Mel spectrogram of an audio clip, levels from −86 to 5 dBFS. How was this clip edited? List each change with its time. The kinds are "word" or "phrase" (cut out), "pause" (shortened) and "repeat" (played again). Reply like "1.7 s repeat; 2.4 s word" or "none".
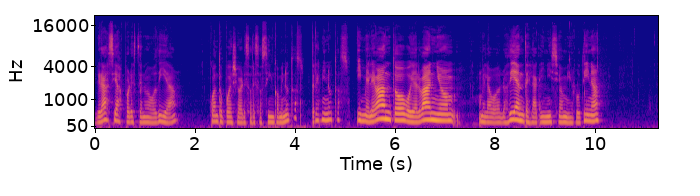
3.1 s repeat; 4.2 s pause; 8.9 s word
